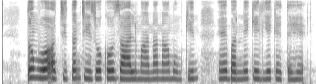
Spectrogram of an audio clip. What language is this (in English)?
Urdu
